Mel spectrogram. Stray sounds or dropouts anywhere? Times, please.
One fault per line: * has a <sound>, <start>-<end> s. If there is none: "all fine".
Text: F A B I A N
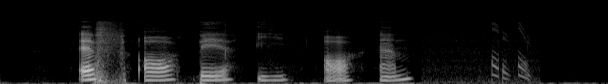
* has a chirp, 4.9-5.3 s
